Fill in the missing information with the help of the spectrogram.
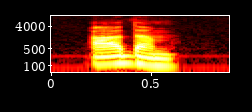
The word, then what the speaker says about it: Adam: Adam. Adam. – Did you hear the stress in that word? With two-syllable words, the stress is always on the first syllable.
